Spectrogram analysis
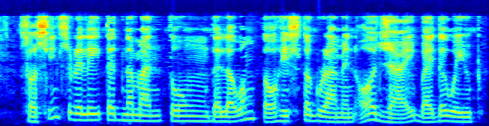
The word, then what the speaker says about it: ogive: since related histogram and ojai by the way we pronounce it as ojaib not o give so again uh example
